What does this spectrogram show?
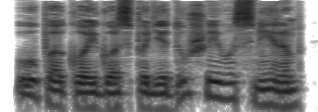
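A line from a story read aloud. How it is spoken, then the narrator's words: Whispered. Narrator (Russian): прошептал Парсел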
